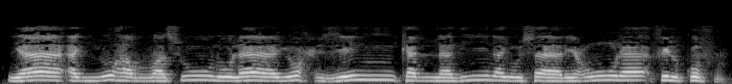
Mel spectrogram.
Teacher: قرأ قالون بضم الياء وكسر الزاي هكذا: يا أيها الرسول لا يحزنك الذين يسارعون في الكفر، من أحزن رباعيا.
